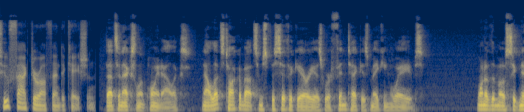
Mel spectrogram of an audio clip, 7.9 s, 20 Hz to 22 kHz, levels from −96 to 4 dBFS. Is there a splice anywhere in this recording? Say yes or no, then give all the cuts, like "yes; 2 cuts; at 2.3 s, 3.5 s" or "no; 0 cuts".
yes; 2 cuts; at 1.5 s, 2.9 s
